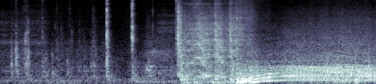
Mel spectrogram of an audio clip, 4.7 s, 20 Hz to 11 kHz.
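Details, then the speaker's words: 2JZ-swapped Nissan S14 with new full exhaust, startup after fixing misfire and mid-RPM breakup (pin 76 cut on harness): brief cranking, clean catch, settled steady idle with no misses; runs well now. "And it runs so good now. Like, I'll rev it for you, and it just runs so good. It's fixed."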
